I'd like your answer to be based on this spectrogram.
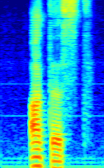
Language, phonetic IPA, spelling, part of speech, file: Polish, [ˈatɛst], atest, noun, Pl-atest.ogg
